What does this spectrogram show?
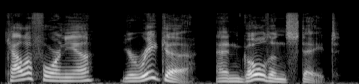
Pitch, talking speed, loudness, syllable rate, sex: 170 Hz, 85 wpm, -17 LUFS, 4.1 syllables/s, male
